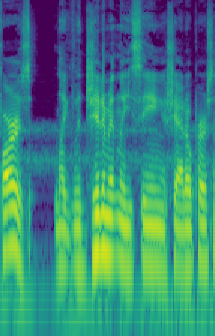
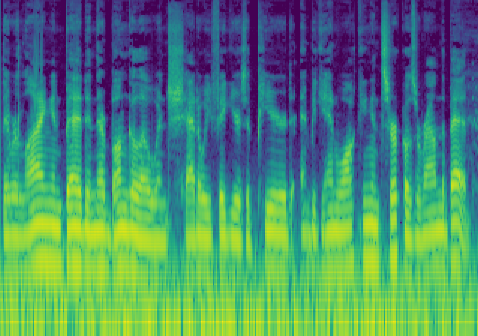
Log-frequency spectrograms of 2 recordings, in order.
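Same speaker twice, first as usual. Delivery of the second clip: louder, spooky storyteller read; ghost story voice; 5 dB louder than usual. Acted. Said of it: "his ghost story voice".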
